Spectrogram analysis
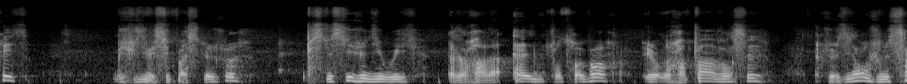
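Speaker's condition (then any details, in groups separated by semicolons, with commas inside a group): Myopathy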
